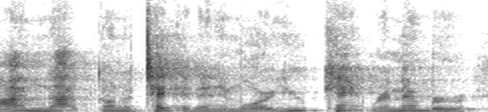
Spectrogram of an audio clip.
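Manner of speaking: acted-out, fed-up, frustrated screaming outburst. Quoting a family member screaming at their mom while driving, imitating someone screaming. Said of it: "I'm screaming at mom".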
